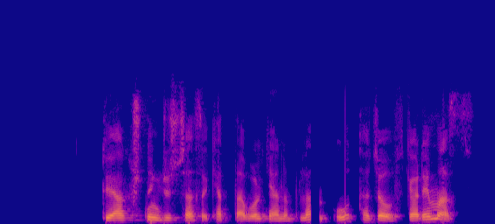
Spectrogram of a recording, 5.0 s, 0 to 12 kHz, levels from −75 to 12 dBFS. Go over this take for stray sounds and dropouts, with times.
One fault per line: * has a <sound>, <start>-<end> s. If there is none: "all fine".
* has a dropout, 3.1-3.2 s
